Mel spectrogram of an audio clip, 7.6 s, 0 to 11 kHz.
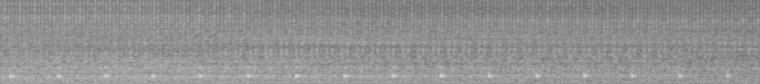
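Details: Opel Zafira B with a 1.8 Z18XER 140 hp engine at idle: a steady hum with a sharp, even tap about twice a second (about 125 per minute) clearly above it; engine knock at idle, cause unknown.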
